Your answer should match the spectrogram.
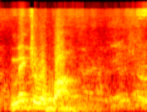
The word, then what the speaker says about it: naturopath: P okay natural part let's all say natural part naturopath let's say naturopath I'll spell it n a t u r o p a t h naturopath see a natural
